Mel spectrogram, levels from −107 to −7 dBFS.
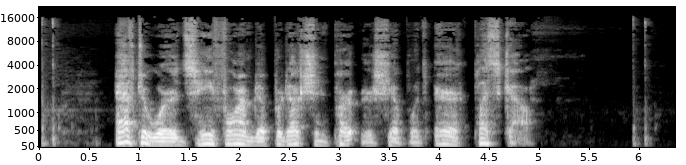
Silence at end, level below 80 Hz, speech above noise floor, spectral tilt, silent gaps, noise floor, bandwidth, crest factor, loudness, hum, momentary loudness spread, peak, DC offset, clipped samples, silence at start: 1.45 s; -54 dBFS; 71 dB; -5.5 dB/octave; none; -88 dBFS; 16.5 kHz; 18 dB; -17 LUFS; none; 13 LU; 0 dBFS; under 0.1%; under 0.1%; 0.05 s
